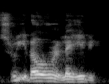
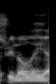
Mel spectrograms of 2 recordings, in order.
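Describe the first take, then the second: First: Put-on high, sweet old-lady voice. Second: Said in the usual way. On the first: Shown as a demonstration. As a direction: put on a sweet granny voice, pitched up. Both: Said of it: "when I think of sweet old lady".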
